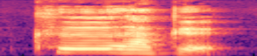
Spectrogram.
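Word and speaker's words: 空白: 발음은 크하크.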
